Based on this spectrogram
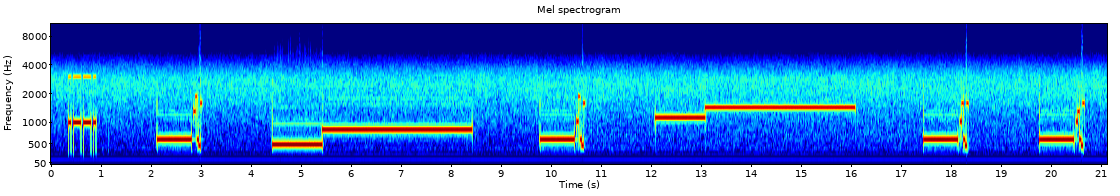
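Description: Spring Creek Fire's weekly test page tones: pure electronic tones in sequence, short bursts alternating with long sustained notes at different pitches, over a steady low hum.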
